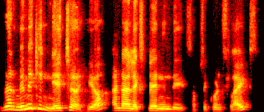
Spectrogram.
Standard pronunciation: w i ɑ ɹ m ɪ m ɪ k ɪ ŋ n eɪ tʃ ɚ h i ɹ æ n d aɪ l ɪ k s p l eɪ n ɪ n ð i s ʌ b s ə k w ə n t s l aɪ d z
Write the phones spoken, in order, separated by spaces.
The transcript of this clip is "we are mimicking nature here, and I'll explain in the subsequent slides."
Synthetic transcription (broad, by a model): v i ɑ ɹ m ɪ m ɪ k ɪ ŋ n eɪ tʃ ɚ h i ɹ æ n d aɪ l ɪ k s p l eɪ n ɪ n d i s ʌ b s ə k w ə n t s l aɪ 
